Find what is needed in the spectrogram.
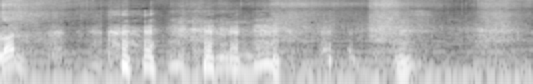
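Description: A man laughing in short, broken bursts, with a few breathy exhalations near the end.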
